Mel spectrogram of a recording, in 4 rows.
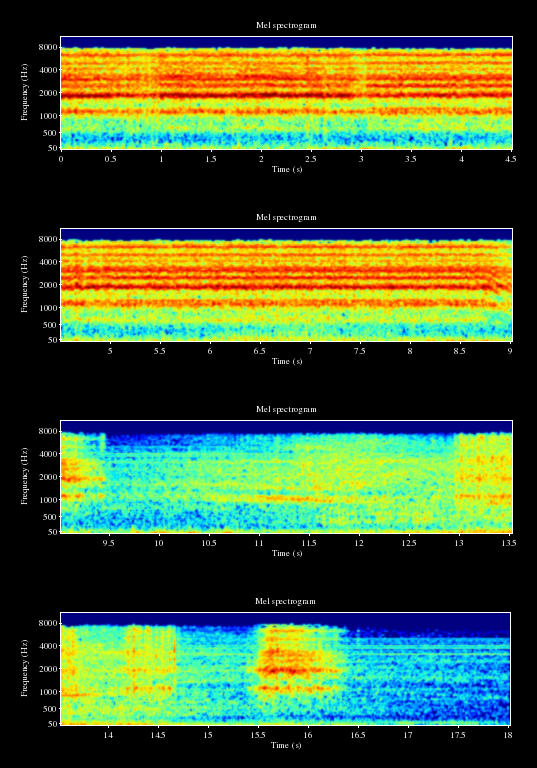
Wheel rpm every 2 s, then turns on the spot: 160, 160, 160, 160, 90, 0, 10, 20, 0.
12-14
